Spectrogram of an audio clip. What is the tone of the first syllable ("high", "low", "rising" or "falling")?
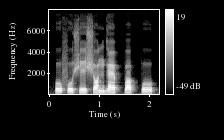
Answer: rising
